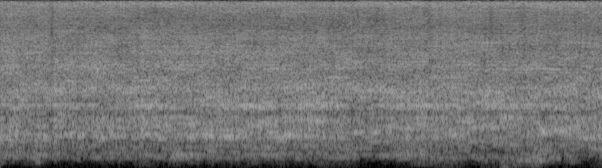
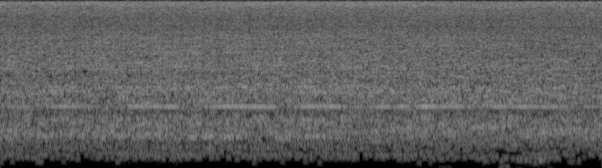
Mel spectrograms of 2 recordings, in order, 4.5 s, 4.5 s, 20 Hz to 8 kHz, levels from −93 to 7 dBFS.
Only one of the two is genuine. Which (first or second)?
second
